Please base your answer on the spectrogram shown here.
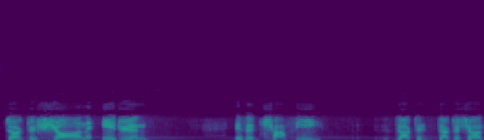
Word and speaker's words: Choflá: Is it Choflá? Dr. Sean, how do you say your last name, just for the record? It was close. It was Choflá.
